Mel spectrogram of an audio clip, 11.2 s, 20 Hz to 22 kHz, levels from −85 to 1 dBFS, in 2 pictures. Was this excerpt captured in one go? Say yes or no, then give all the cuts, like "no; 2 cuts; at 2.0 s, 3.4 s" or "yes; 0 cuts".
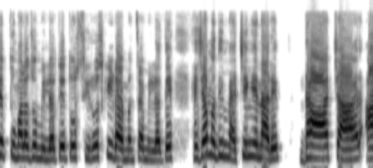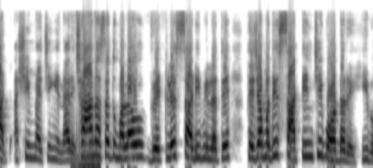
no; 1 cut; at 6.7 s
